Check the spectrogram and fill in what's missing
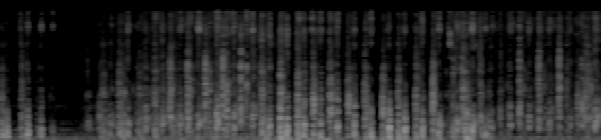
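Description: Long fingernails tap quickly and irregularly on a small plastic and foil pill blister pack held in one hand, its orange tablets sitting in clear plastic bubbles. Each tap is a short, crisp plastic click with almost no ring, heard over a faint steady low hum.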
